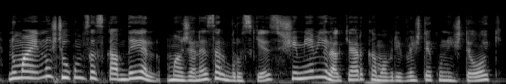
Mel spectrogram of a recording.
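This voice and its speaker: A woman's voice: medium pitch, animated, a little mellow, dry recording, natural voice. Woman voicing a chatty, teasing young woman.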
